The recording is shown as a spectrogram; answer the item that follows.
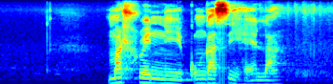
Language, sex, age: Tsonga, male, 22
